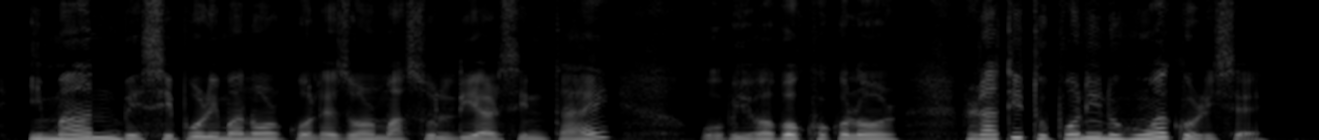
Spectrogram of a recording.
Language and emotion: Assamese, fearful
